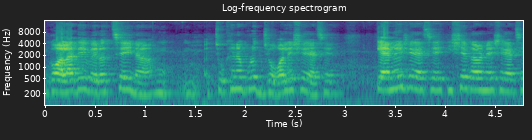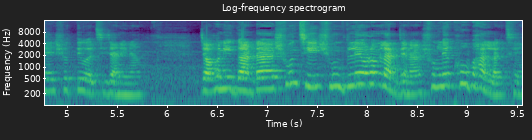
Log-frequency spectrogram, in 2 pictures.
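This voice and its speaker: A woman's voice: a little high, animated, fast, fairly bright tone, roomy sound, slight background noise. A woman vlogging at home from her bed, chatting casually to the camera, rambling and repeating herself.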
